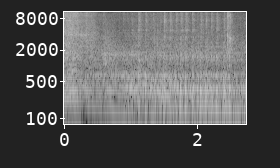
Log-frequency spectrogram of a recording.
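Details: 2018 Aprilia SR50 carburettor two-stroke moped, after variator and carb clean for bogging on pull-away: crisp buzz revving cleanly up and down with no bogging or rattle, pulls strongly; normal running.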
